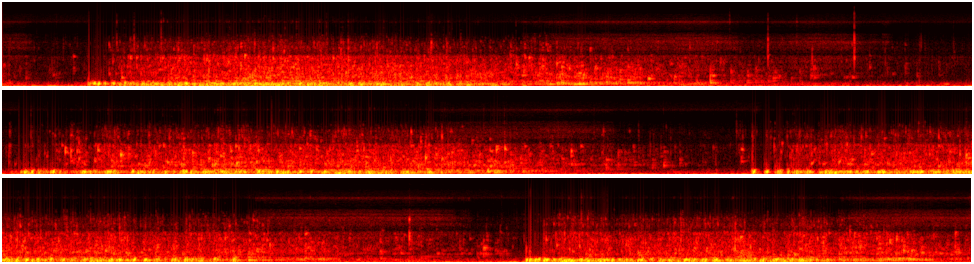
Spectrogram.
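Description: Scuba diver breathing through a regulator underwater: four long rushes of exhaled bubbles, one about every seven seconds, with a quieter high hiss of inhaling through the regulator between them.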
